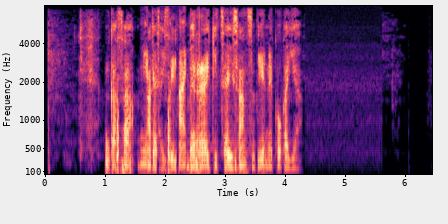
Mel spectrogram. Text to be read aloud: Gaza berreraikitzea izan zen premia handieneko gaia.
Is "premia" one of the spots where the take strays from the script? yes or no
yes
